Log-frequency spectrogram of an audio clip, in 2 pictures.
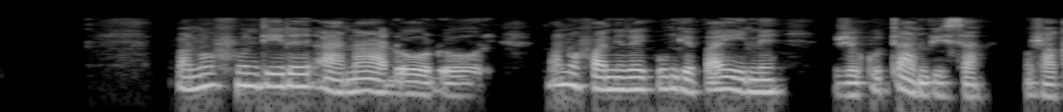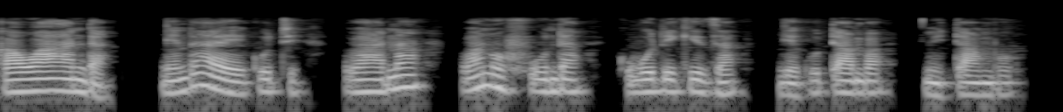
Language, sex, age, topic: Ndau, male, 36-49, health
